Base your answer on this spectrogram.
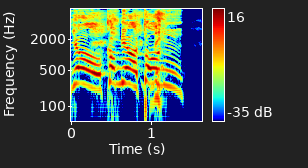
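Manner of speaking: Italian-American street-guy accent. Describing two types of Italian, the speaker demos one in a mock Italian-American accent. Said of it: "there's two types of Italian".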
